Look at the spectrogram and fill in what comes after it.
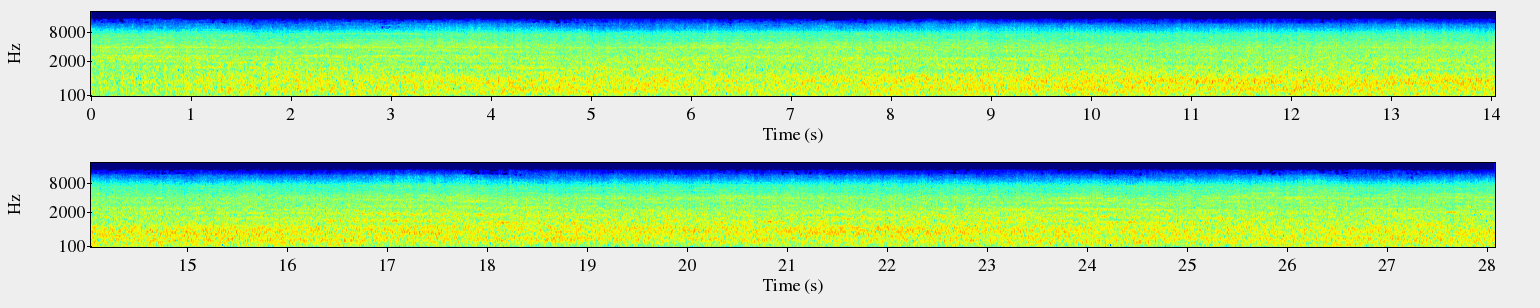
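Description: CSX mixed freight train rolling past close by at track speed: a loud, steady rumble and rattle of freight cars' wheels over the rails, with faint wavering high-pitched squeals.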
